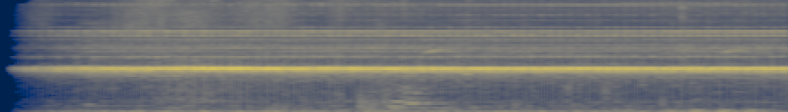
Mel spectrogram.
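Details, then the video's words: An American toad (Anaxyrus americanus, formerly Bufo americanus), found statewide in West Virginia, gives its call: a long, steady, musical trill on a single sustained pitch. "And here is the call of an American toad."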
